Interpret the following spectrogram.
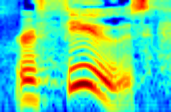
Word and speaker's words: refuse: on to to refuse refuse the stress goes on the second syllable refuse means to decline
